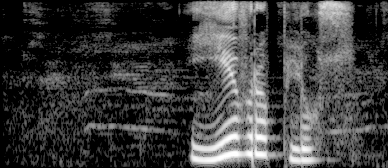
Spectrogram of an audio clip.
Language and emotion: Russian, neutral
